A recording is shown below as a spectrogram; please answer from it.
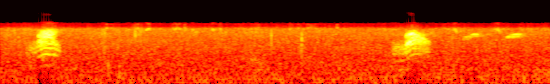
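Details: Affectionate male Australian grey tabby cat meowing while being friendly near a car; two short harmonic meows about five seconds apart, with faint higher chirps near the end over quiet background hiss.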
